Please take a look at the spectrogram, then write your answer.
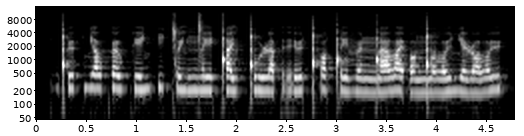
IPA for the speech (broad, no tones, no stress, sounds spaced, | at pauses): ǃʼ ø k ʎ i lˠ k œ u̯ k e ʎ ʔ i ǀ ø lʲ ŋ͡ǀ e ǃ a lʲ ǃ u ɭ a p r ø ǃʰ ɔ ǃ e v œ ŋ͡ǃ a lˠ ɛ ʔ ɔ ŋ͡ǃ o lˠ y ʎ ɛ ɭ ɔ lˠ y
